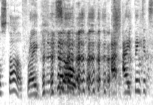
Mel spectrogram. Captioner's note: laughter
